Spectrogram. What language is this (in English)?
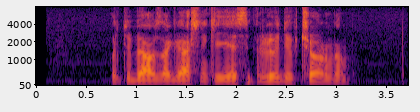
Russian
